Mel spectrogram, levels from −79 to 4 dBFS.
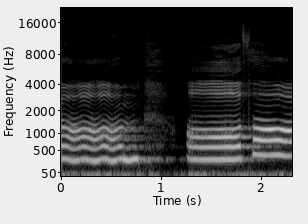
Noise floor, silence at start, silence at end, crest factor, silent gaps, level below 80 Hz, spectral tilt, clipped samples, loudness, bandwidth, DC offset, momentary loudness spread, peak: -42 dBFS; 0 s; 0 s; 12 dB; none; -48 dBFS; -4 dB/octave; under 0.1%; -22 LUFS; 13.5 kHz; under 0.1%; 12 LU; -10 dBFS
